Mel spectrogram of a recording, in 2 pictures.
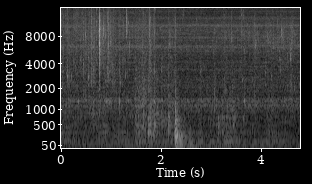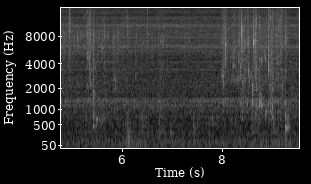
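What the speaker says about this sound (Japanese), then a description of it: "続いてらっきょうをこのようにこするようにして洗っていきます。" Rakkyo shallots are rubbed and washed by hand under a running kitchen tap, a steady hiss of flowing water with small splashes and knocks throughout.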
